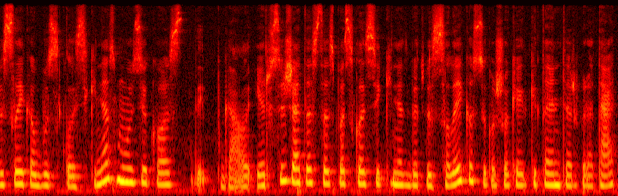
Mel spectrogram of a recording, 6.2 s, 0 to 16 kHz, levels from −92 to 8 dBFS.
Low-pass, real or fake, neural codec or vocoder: 14.4 kHz; real; none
